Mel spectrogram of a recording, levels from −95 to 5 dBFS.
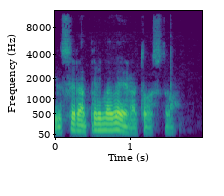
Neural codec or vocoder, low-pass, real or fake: none; 10.8 kHz; real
